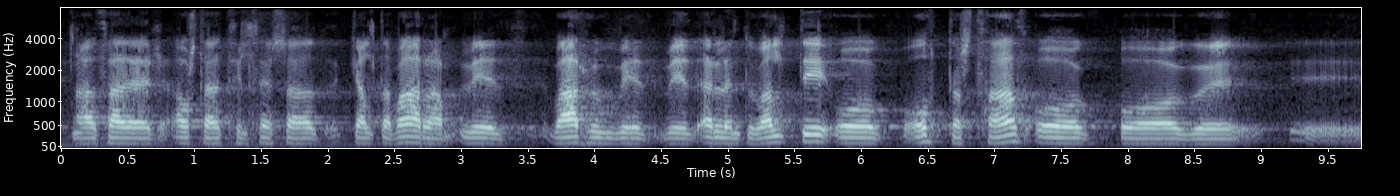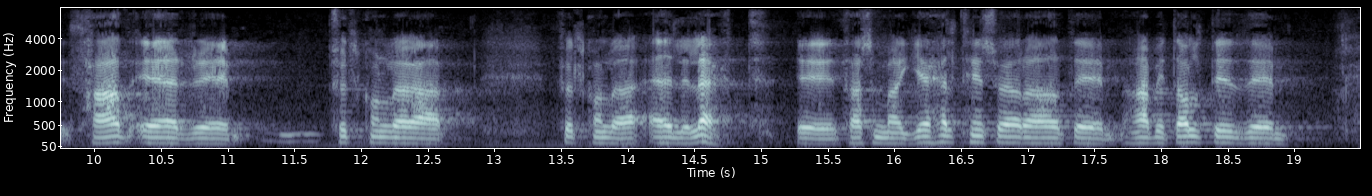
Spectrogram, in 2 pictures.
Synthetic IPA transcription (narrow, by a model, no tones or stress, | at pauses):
aðθaðɛɾaːwst̪ajðat̪ʰɪlθɛsːaðcalt̪avaːɾavɪð | vaːɾ̥hʏɣvɪðvɪðɛ̰ɾlɛnt̪ʏvalt̪ɪʔɔɣo̰wht̪ast̪θaðɔɣ | ɔɣ | θaðɛɾ | fʏt̪l̥kʰɔnlɛɣa | fʏt̪l̥kʰɔnlɛɣaʔɛðlɪlɛxt̪ | θasɛmajɛɣɦɛlt̪hensvɛɣaɾaðhaːvɪit̪awlt̪ɪð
